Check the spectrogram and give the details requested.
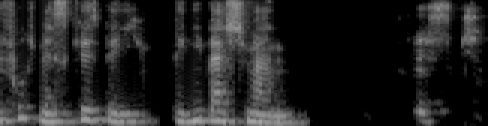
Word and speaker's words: Bachman: Madame Peggy Bachman, je prononce comme il faut, je m'excuse, Peggy. Peggy Bachman. Presque. Bachman.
